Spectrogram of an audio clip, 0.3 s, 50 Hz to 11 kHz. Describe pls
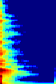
Sound effects > Objects / House appliances
Solid coffee thermos-007
percusive, recording, sampling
